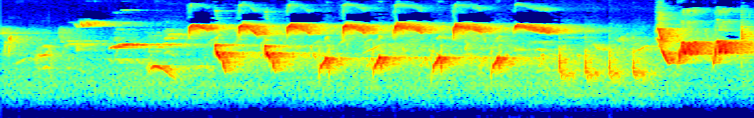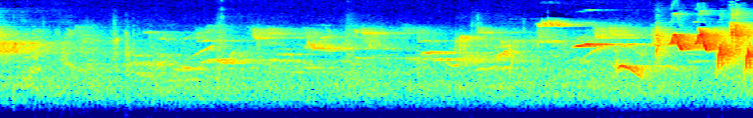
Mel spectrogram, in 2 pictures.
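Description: A Common Nightingale sings a rich, varied phrase: a fast run of repeated sweet notes, a loud rising flourish, then softer mixed twitters.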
